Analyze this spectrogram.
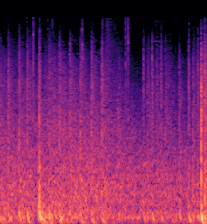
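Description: A rifle fires a sharp shot.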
